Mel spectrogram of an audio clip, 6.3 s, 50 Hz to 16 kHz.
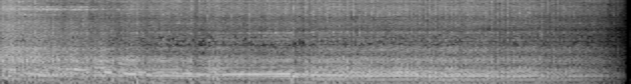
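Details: Outboard with water connected, after replacing the fouled number 5 spark plug: loud two-stroke drone with wavering, hunting pitch before shutoff; rough running, with vapor from all three carbs suggesting faulty reeds (suspected, not confirmed).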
